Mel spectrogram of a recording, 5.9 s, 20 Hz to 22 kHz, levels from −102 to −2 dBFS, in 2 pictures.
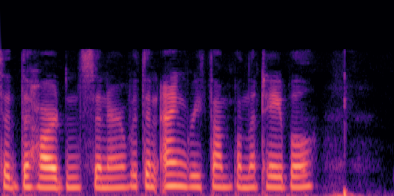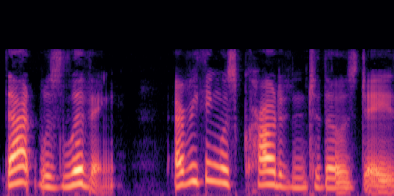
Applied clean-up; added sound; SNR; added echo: neural mask model DeepFilterNet 3.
